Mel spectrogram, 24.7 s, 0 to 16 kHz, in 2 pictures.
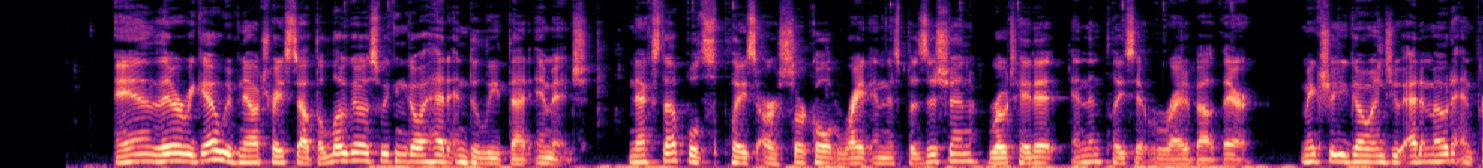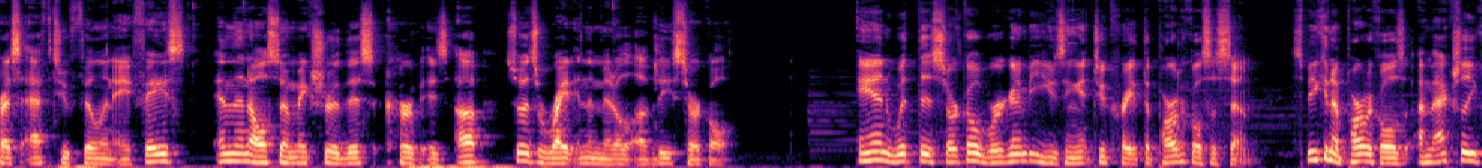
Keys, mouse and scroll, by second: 0.0-0.4 typing, 0.3 click, 0.6 Tab, 0.9-1.6 scroll down 9, 2.7 click, 2.9 x, 3.5-4.2 scroll up 5, 4.2 scroll down 4, 4.4-4.9 scroll up 6, 4.9 shift+a, 5.9 click, 6.2-6.7 scroll up 5, 6.5 shift+middle drag, 6.8-9.7 typing, 11.0 Tab, 11.4 middle click, 12.2 f, 12.6 Tab, 13.1 scroll down 2, 13.8 click, 14.2 click, 14.9 KP_1, 15.6 g, 17.6 scroll down 4, 17.7-19.8 middle drag, 19.8 KP_7.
